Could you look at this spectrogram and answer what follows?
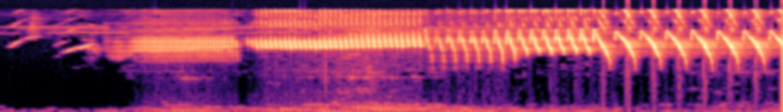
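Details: Long canary tutor song: soft scattered chirps, then a loud buzzy sustained trill, breaking into a repeated series of sharp downslurred notes about two per second.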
